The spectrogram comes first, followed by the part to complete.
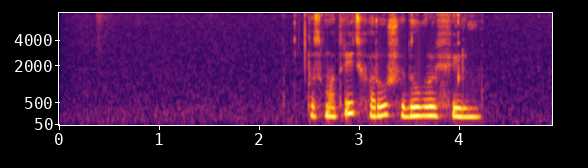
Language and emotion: Russian, neutral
